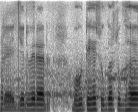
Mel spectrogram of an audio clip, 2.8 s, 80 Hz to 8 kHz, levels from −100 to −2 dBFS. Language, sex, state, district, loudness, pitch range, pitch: Chhattisgarhi, male, Chhattisgarh, Sarguja, -17 LUFS, 135-145 Hz, 140 Hz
